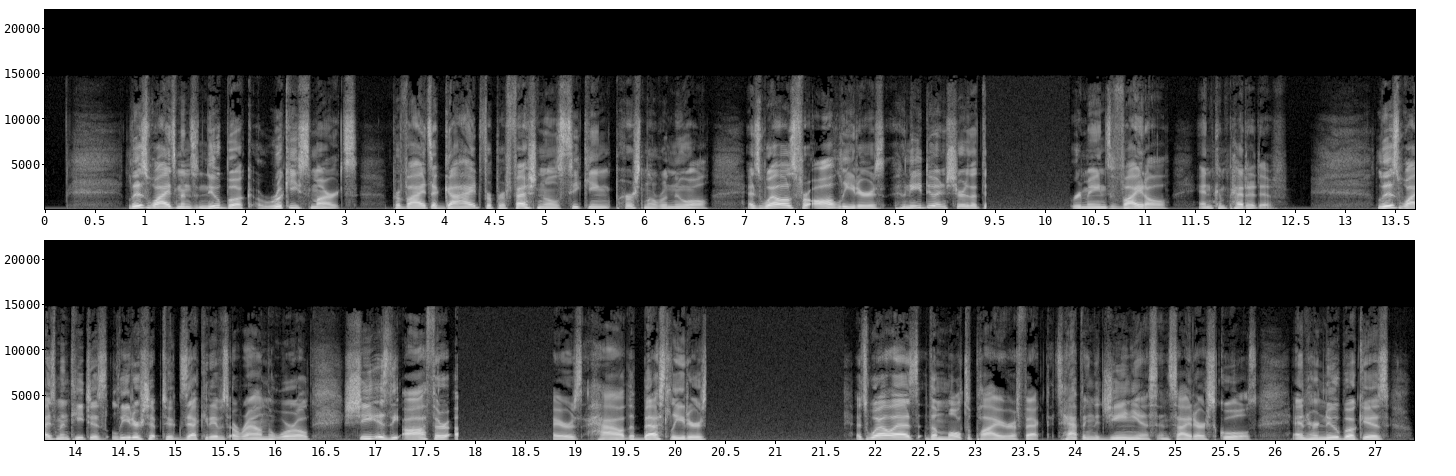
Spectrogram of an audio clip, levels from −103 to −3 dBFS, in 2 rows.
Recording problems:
audio cutting out; at 9.5 s for 1 s, at 18 s for 1 s and at 20 s for 1.5 s

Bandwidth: 14.5 kHz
